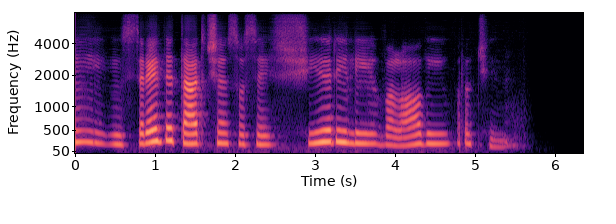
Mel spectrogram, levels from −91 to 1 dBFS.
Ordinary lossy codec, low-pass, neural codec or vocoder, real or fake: none; none; codec, 16 kHz, about 1 kbps, DyCAST, with the encoder's durations; fake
